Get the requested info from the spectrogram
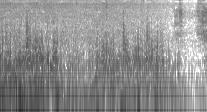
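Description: Strong wind buffeting the microphone of a camera that has toppled onto the court surface: a dull rushing noise, heaviest in the low end, that fades away near the end.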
